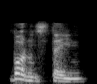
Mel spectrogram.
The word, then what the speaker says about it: Bornszten: cuando querés que sí te lo escriban bien bornstein por favor Pues cuéntanos un poco más de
